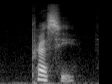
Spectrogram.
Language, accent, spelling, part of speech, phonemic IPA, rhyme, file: English, US, pressie, noun, /ˈpɹɛsi/, -ɛsi, En-us-pressie.ogg
- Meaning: A press conference or press briefing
